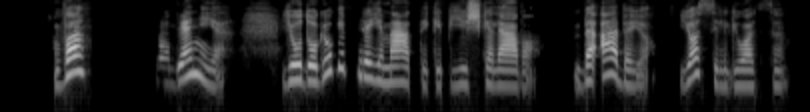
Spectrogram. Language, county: Lithuanian, Šiauliai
